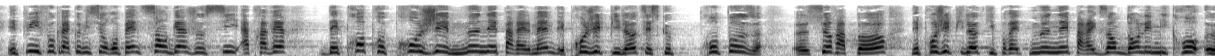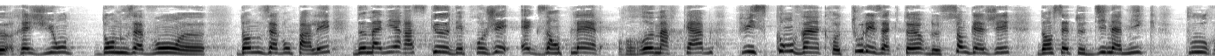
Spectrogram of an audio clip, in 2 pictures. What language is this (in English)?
French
